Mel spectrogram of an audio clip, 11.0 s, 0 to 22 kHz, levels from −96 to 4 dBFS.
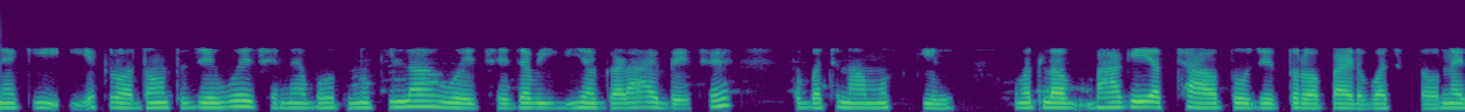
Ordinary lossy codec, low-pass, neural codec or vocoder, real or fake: none; 3.6 kHz; none; real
